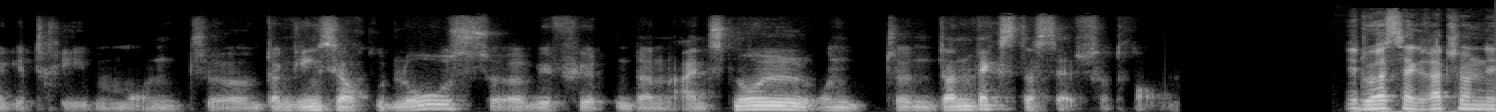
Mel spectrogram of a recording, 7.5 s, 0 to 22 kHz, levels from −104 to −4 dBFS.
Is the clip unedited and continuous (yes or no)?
no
